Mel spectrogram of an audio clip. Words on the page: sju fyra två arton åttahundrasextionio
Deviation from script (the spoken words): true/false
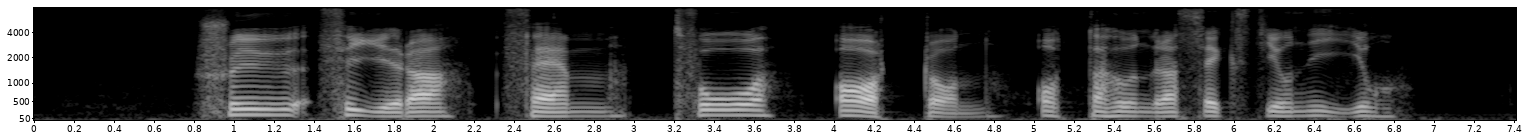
true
